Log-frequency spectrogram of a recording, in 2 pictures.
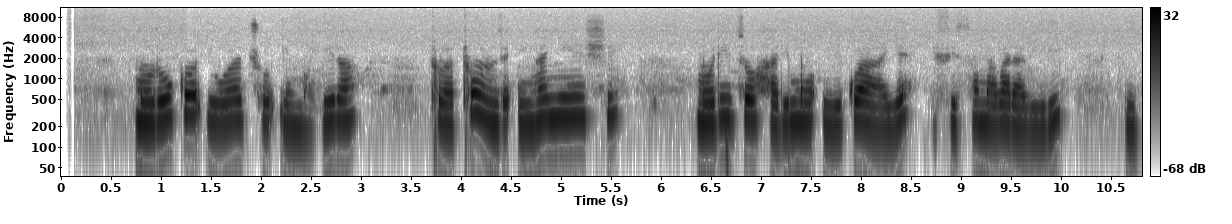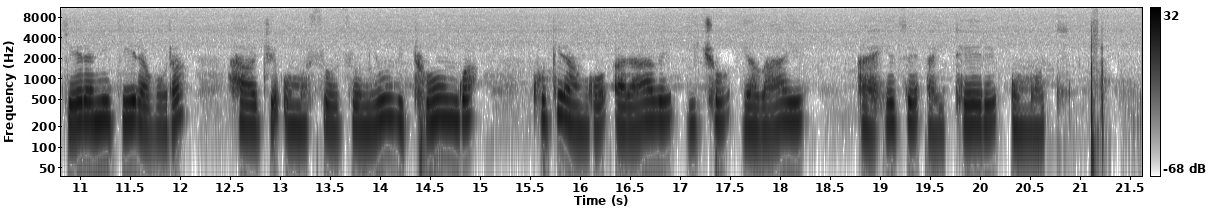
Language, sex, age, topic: Rundi, female, 18-24, agriculture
